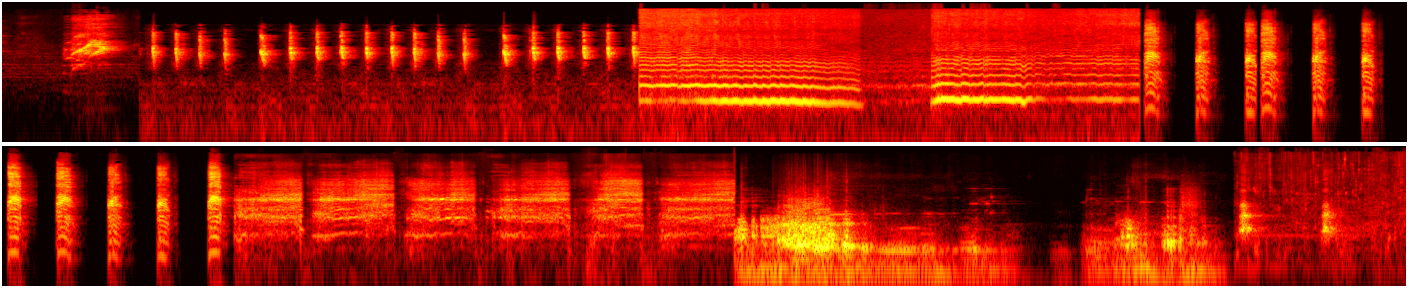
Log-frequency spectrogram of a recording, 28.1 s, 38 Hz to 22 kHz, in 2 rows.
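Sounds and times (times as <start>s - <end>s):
insect buzzing: 6.4s - 11.4s.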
